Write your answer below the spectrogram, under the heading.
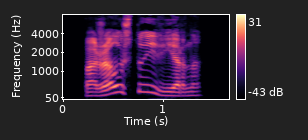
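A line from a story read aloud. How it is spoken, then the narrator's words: Thoughtful king agreeing. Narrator (Russian): задумчиво согласился царь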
